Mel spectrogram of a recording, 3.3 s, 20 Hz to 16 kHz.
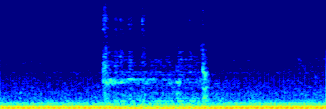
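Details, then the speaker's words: Ford Econoline 100 van on a budget revival, distributor just installed and timed, gas poured in carburetor, small battery: steady low starter churn with even cranking pulse but engine never fires; crank no-start, cause unknown. "Uh-oh. See, shit's not wanting to It's not really wanting to work here. I don't know why."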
